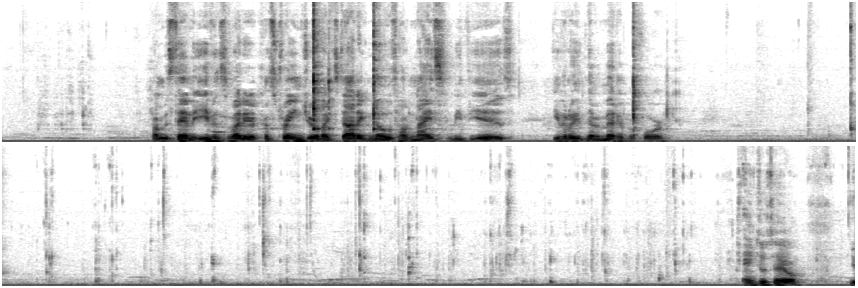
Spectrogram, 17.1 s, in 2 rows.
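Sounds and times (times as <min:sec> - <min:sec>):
steady low hum: 0:00.0 - 0:17.0
person chewing food: 0:00.1 - 0:01.5, 0:08.0 - 0:16.0.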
